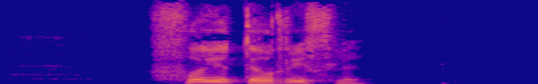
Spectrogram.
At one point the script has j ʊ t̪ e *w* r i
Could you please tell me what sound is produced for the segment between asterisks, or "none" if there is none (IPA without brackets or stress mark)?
w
